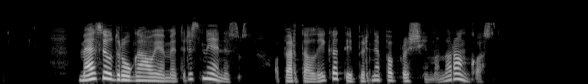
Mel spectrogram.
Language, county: Lithuanian, Vilnius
